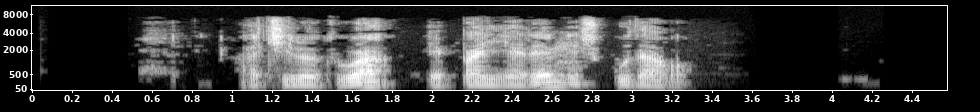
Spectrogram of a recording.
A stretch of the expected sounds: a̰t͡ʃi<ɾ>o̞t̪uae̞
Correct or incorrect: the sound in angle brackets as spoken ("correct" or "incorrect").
incorrect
